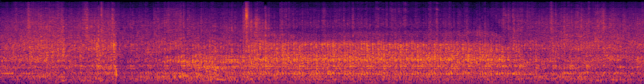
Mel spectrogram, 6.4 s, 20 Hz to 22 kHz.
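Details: 1995 Dodge Cummins 12-valve P-pump diesel, idling after first revival from the desert: steady clatter with an even beat, no stumble or knocking; charging 14 volts, though leaking fuel and transmission fluid at the torque converter housing; healthy normal idle.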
